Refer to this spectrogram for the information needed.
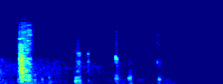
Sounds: Sniff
